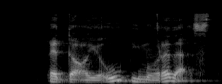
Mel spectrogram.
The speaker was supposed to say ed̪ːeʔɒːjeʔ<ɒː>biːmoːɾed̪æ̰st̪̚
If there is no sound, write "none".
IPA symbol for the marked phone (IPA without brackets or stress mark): uː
